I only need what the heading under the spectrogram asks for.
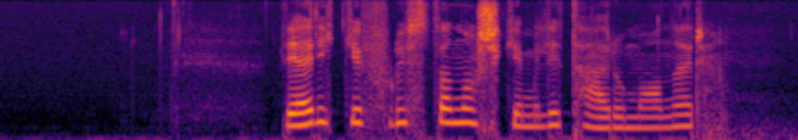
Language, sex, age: Norwegian, female, 36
